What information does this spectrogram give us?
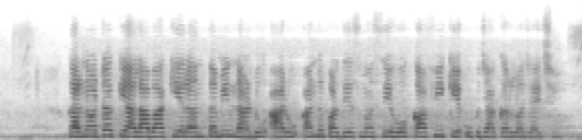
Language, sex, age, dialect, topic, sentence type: Maithili, female, 18-24, Angika, agriculture, statement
